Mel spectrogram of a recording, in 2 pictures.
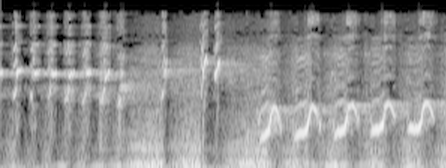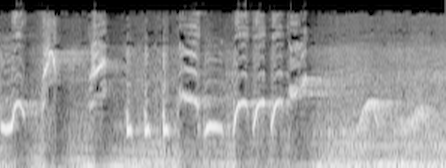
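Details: White-rumped shama lure song, used to provoke a fighting bird into anger and into showing its full repertoire: quick rising whistled upslurs repeated about four times a second, with higher piping notes and chirps, over a steady low rumble.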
